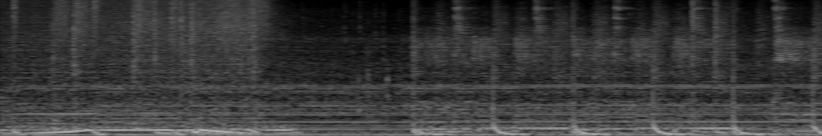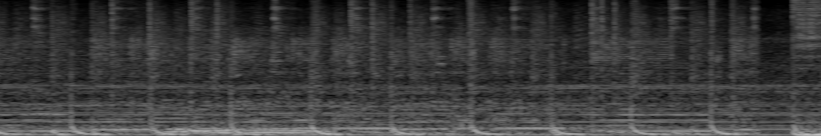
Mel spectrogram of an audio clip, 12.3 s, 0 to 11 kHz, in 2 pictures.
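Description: Background music over a Polaris RZR 900 Trail side-by-side's twin-cylinder engine running on a gravel trail, its pitch rising and falling with the throttle near the start.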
